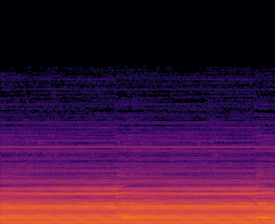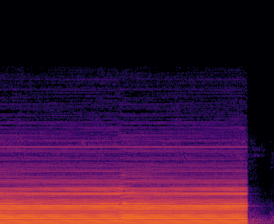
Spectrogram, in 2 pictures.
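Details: Loud, steady, harsh droning buzz that stops abruptly: acoustic noise of a conventional MRI scan sequence, played for comparison with a quieter scanning mode.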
